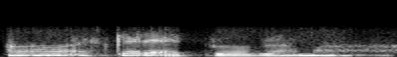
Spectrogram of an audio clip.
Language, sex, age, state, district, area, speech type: Kashmiri, female, 18-30, Jammu and Kashmir, Bandipora, rural, conversation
